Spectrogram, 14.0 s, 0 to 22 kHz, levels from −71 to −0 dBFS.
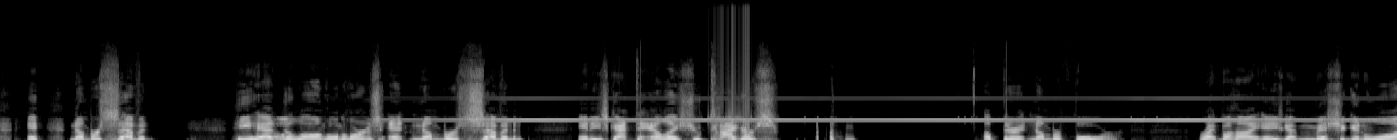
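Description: Just after "had oh the", from 3.25 to 3.51 s, frames out of order swap two neighbouring 128 ms blocks, which fits runs of four frames. The sound jumps forward and then back, making a garbled flutter. On the waveform, the envelope breaks abruptly at three points. On a spectrogram, the harmonic traces stop and restart at those joins instead of flowing. A shorter version, with 64 ms blocks, follows at 5.07 to 5.20 s.

From 7.08 to 7.53 s the speech turns into a rigid, metallic buzz fixed at 200 Hz, though it still roughly tracks the syllables. This robotic sound most likely comes from repeated short buffers. The playback loops a 5 ms slice while about half the real audio is dropped. On the spectrogram, flat, evenly spaced harmonic lines at multiples of 200 Hz replace the natural pitch contours. The waveform shows a strictly periodic pattern.

The same block exchange recurs at 8.05 to 8.31 s and 11.31 to 11.57 s with 128 ms blocks, and at 9.58 to 9.72 s with 64 ms blocks. 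No time is lost at any of these points.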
